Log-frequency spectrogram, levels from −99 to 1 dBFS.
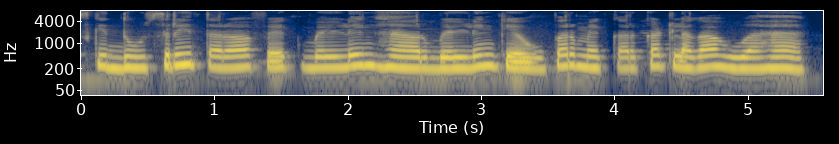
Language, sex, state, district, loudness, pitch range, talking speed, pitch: Hindi, female, Jharkhand, Garhwa, -15 LUFS, 205-230 Hz, 160 wpm, 215 Hz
